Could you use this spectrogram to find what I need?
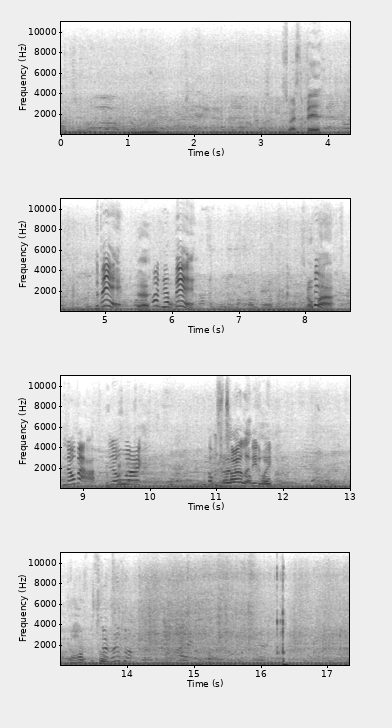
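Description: Scooter engines idle and rumble outdoors.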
